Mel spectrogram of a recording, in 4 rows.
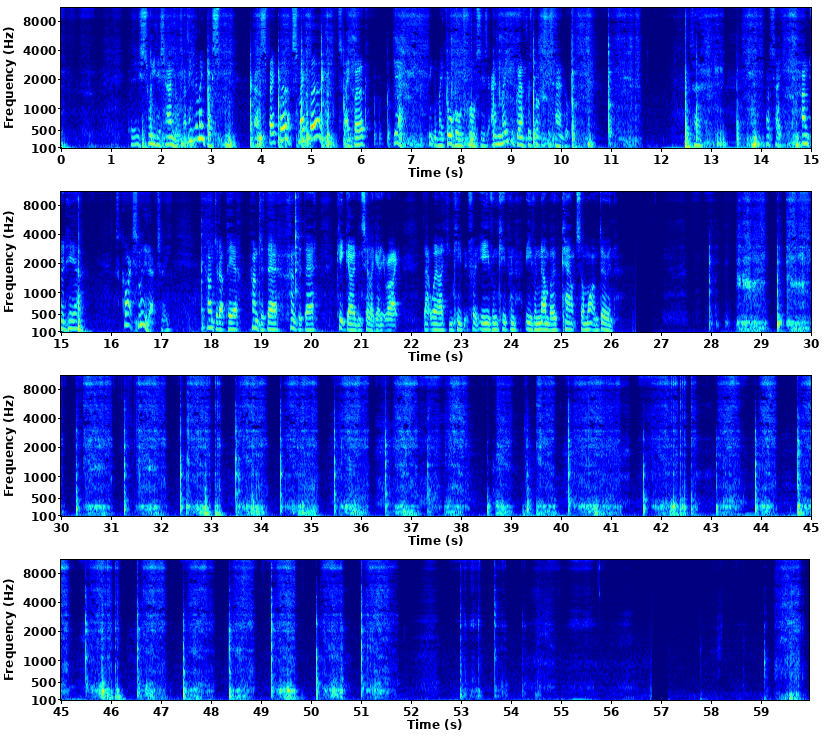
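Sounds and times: knife scraping wooden handle: 0:00.0 - 0:15.5, 0:27.2 - 0:55.8, 0:59.1 - 0:59.9.

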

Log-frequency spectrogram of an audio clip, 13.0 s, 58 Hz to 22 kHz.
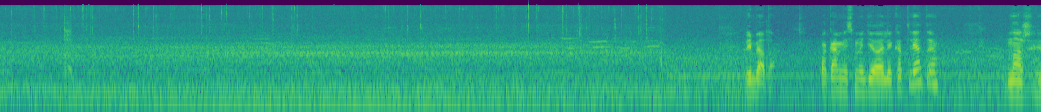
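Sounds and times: outdoor rumble and hiss: 0:00.0 - 0:13.0.

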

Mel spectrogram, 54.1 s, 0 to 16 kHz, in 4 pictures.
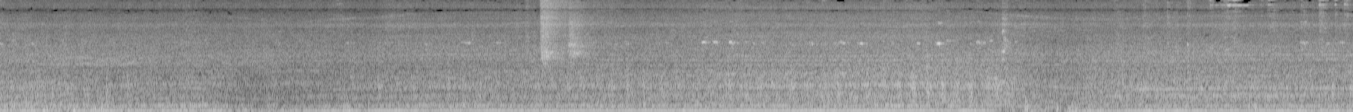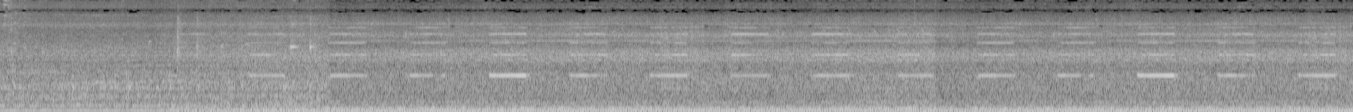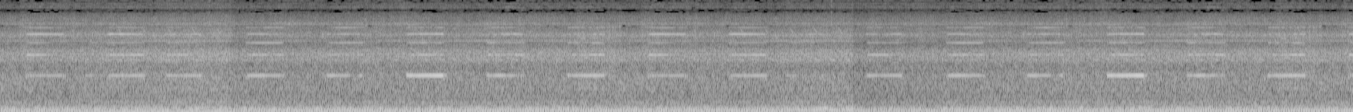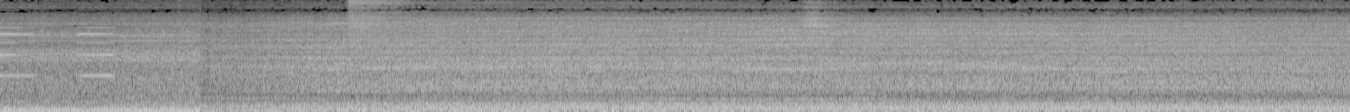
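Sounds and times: heavy diesel machinery running: 0:00.0 - 0:54.0
reversing alarm beeping: 0:16.0 - 0:34.8, 0:35.7 - 0:41.8.

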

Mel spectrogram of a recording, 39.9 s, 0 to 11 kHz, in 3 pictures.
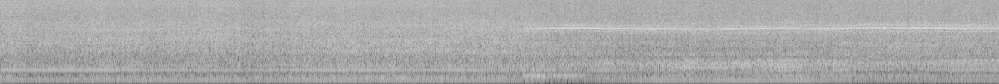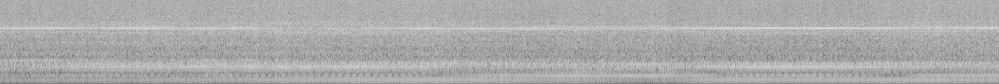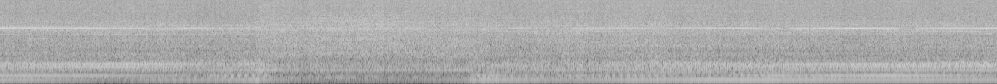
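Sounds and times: orbit sander whining: 0:00.0 - 0:39.9.

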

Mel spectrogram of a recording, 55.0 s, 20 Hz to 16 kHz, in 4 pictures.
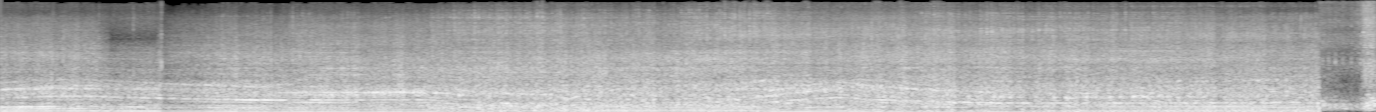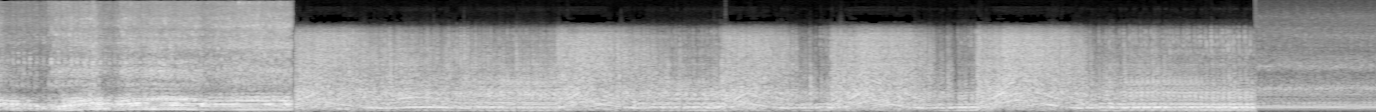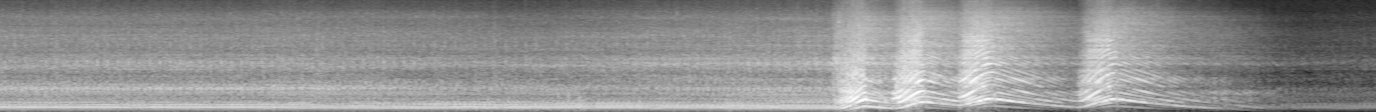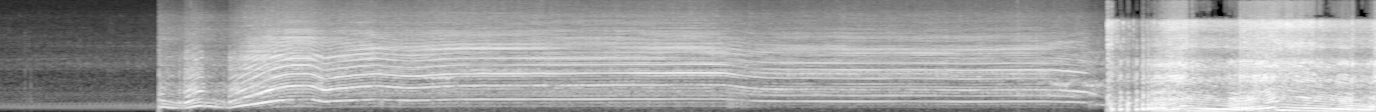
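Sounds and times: motorcycle engine revving: 0:00.0 - 0:55.0
motorcycle engine idling: 0:01.2 - 0:14.6, 0:25.0 - 0:37.3, 0:40.1 - 0:43.6.

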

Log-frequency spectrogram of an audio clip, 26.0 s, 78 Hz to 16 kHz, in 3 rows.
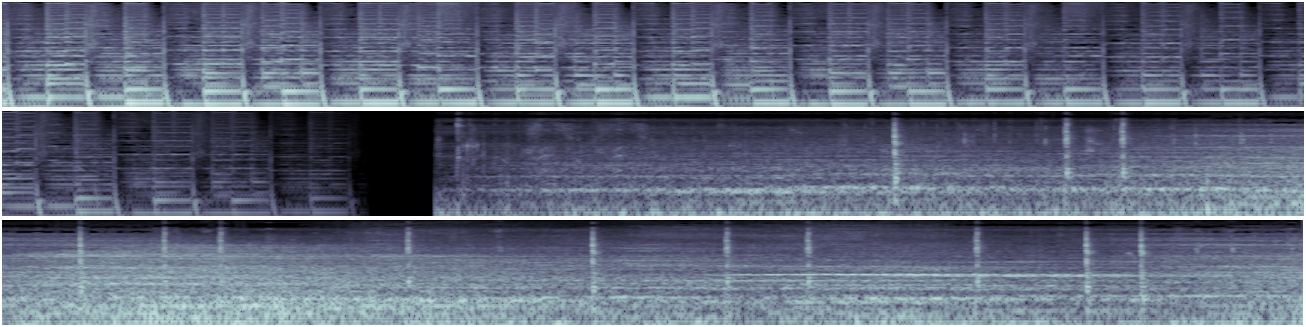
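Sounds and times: low rumble: 0:11.6 - 0:26.0.

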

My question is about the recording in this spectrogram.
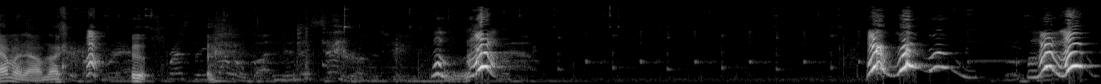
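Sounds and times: small dog barking: 0:04.3 - 0:05.1, 0:08.7 - 0:09.7, 0:10.4 - 0:11.0.

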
